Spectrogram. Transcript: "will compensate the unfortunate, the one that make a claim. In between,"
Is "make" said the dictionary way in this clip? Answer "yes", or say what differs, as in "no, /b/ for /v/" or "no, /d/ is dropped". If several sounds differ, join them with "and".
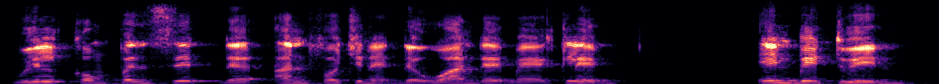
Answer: no, /k/ is dropped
